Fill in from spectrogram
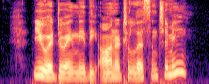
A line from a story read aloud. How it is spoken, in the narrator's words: asked sharply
